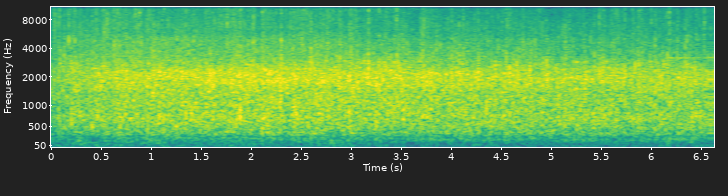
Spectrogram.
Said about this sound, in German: gebt ihm einen herzlichen Applaus.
